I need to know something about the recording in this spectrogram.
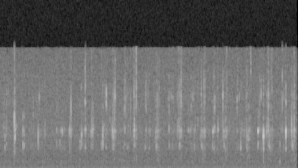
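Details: Pet cats eating wet food, dry food and bonito flakes indoors; quick, irregular crunching and licking clicks, about three per second, over a steady low hum from cheap recording gear.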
